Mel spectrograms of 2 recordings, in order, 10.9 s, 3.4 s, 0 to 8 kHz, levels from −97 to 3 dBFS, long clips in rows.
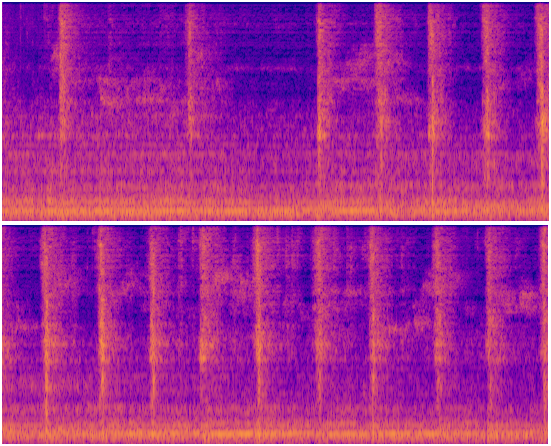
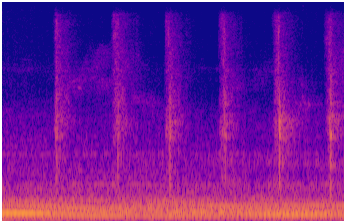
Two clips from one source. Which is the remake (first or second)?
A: first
